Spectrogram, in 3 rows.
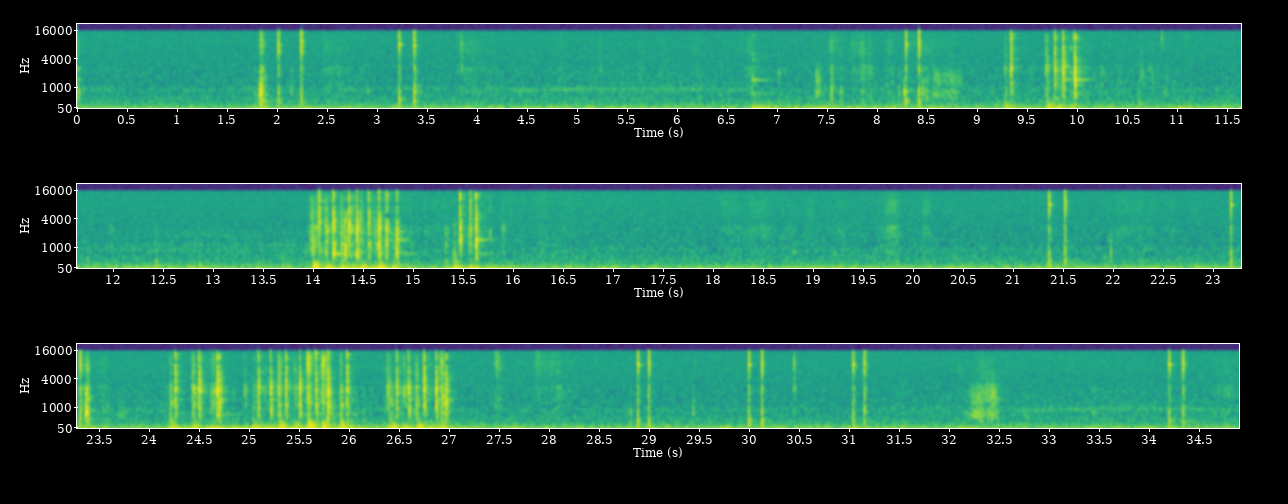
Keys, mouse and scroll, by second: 2.0-3.2 right drag, 3.2-4.7 drag, 6.7 Return, 6.7 typing, 8.3-9.9 drag, 9.7 super+d, 13.8-15.2 typing, 15.4 Return, 21.3-22.6 drag, 23.2-24.2 drag, 24.4-26.7 typing, 29.1-32.9 drag, 34.2 click.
